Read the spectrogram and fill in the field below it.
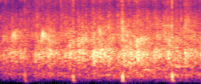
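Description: A crowd applauds steadily, a round of applause for audience members who guessed each other's songs correctly: a dense wash of many hands clapping at an even level, with a few sharper claps standing out at regular intervals.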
